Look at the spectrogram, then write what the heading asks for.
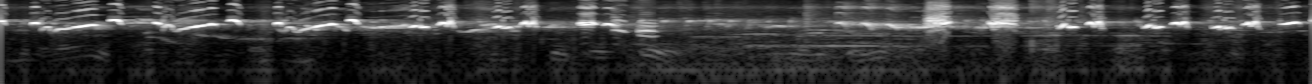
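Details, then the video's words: Fighting Oriental magpie-robin in insistent song: rapid cascades of slurred whistled notes, rising and falling, with buzzy harsh bursts midway and rich sharp phrases continuing. "kacer tarung full ngotot"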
